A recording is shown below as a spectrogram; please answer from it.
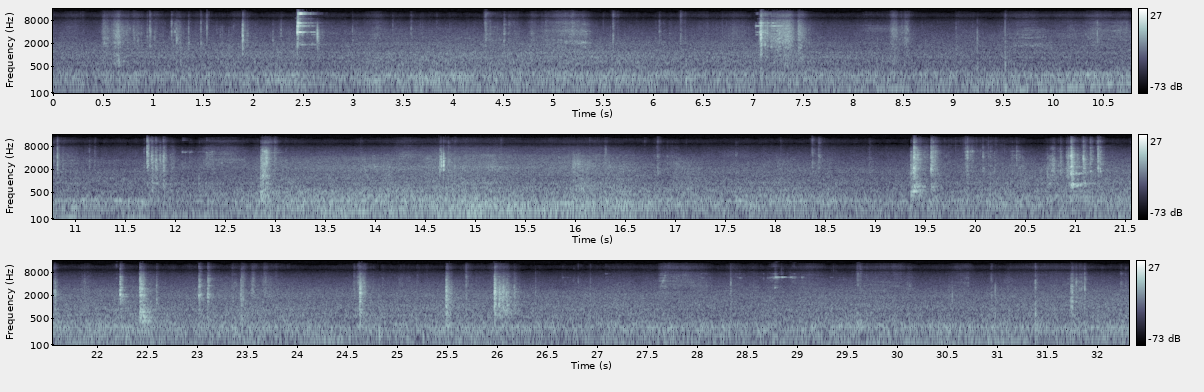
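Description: Scattered metallic clicks and clanks from the parts of a motorcycle trailer being handled and taken apart, over a steady low background hum. The sharpest knocks come in a cluster about two-thirds of the way through.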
